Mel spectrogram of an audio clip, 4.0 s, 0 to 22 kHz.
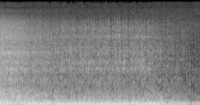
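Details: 1968 Ford F600 feed truck V8 started for first time this year after throttle cable set; deep even burble at steady low idle, no misses or knocks, though its carburetor has a gas leak.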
